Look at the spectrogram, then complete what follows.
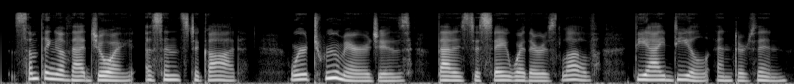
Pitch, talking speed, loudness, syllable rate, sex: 195 Hz, 175 wpm, -16 LUFS, 5.1 syllables/s, female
